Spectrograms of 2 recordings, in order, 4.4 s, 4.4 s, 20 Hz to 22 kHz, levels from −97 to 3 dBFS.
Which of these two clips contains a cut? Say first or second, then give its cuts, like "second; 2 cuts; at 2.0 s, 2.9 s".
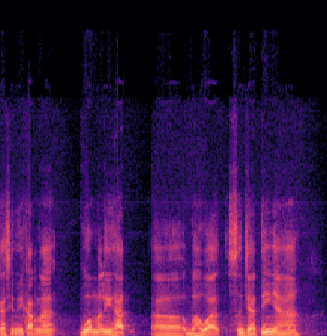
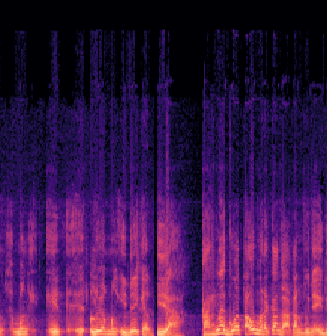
second; 1 cut; at 2.0 s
